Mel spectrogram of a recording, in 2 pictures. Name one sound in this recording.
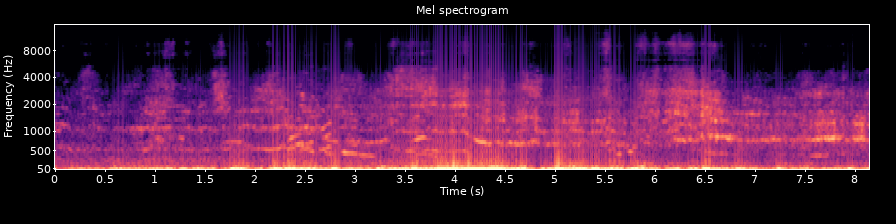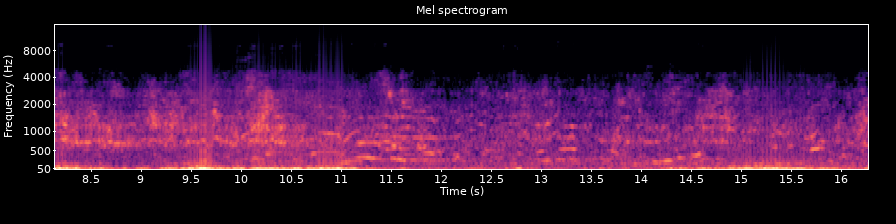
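A small model boat motor whines over water.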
